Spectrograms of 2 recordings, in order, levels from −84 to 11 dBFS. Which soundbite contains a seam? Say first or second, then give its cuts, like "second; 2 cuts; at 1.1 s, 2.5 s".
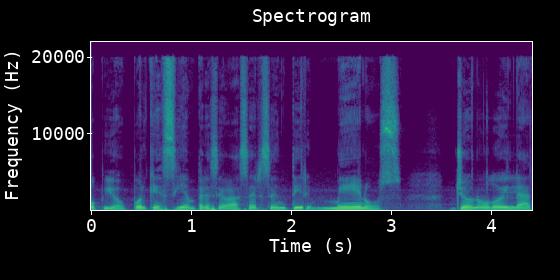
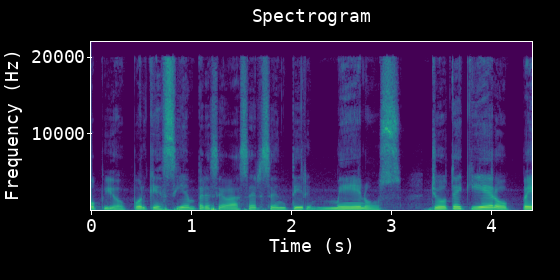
second; 1 cut; at 3.3 s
